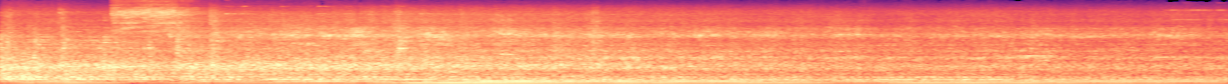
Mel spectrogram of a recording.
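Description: Passenger coaches of an intercity express train rolling past on the rails, the wheel and track noise fading steadily as the last coach pulls away.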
